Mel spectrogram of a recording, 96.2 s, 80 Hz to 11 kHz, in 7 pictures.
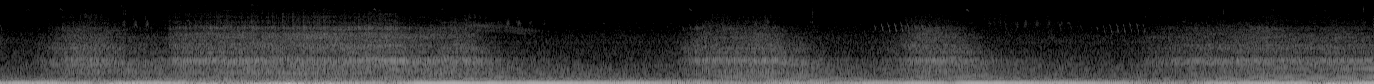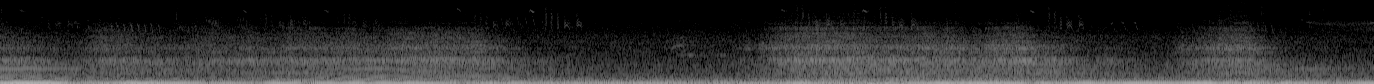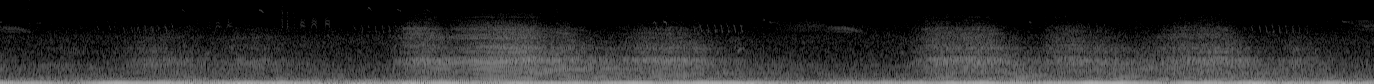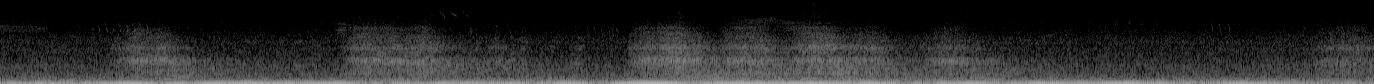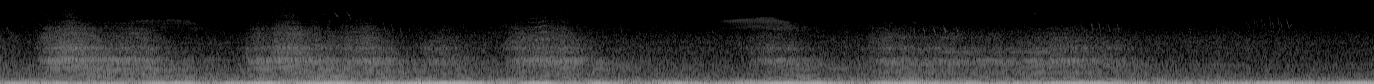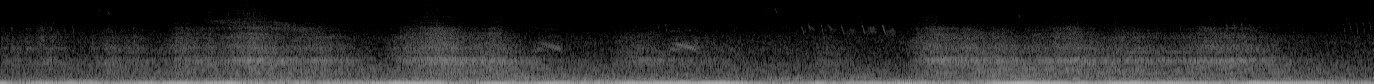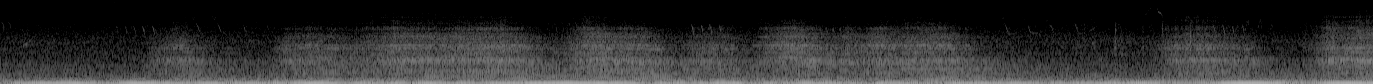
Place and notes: Kienbergpark, Berlin, Deutschland - ropeway post drone
For the IGA (international garden exhibition) 2017, a ropeway was built across the Wuhle river valley, stretching over a few hundred meters . While the ropeway is running, it creates vibrations and resonances in the pole beneath.
(SD702, SL502 ORTF)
